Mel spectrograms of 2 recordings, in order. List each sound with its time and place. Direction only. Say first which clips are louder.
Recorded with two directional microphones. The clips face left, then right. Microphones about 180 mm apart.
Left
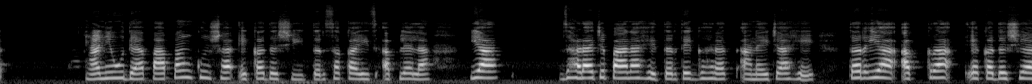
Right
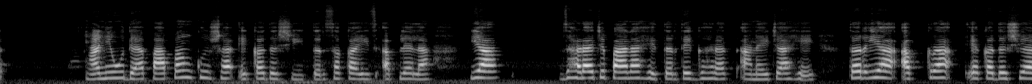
0.8 s speech: left 4 dB; 30° left (ahead or behind)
